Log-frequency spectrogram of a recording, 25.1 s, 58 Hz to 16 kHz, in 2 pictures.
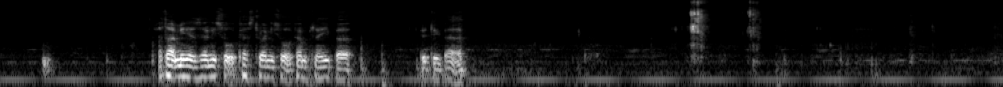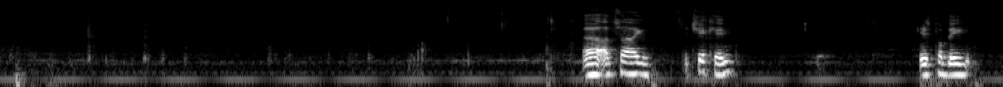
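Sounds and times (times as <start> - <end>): man chewing food: 7.0 - 19.8, 22.2 - 24.1.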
